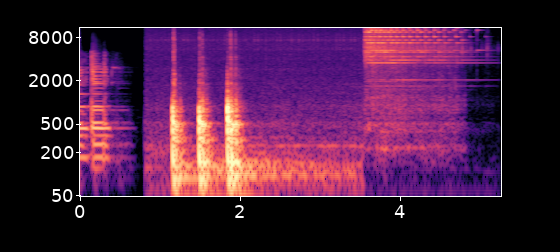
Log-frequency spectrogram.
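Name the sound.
knocking on a door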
